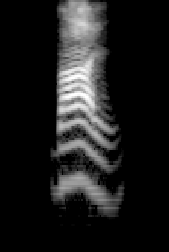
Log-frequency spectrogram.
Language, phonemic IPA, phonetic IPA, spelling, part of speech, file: Tamil, /ʋɑːl/, [ʋäːl], வால், noun / adjective, Ta-வால்.ogg
- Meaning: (noun) tail; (adjective) mischievous, naughty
